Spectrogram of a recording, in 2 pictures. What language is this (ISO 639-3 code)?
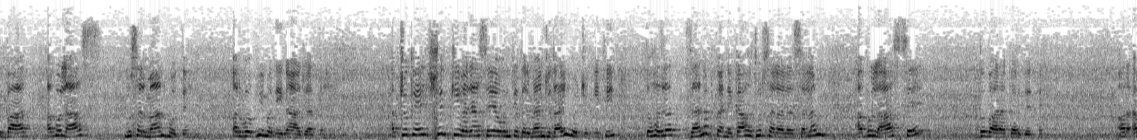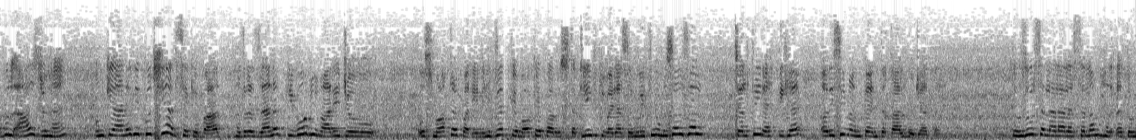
urd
